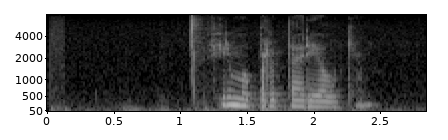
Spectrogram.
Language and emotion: Russian, neutral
